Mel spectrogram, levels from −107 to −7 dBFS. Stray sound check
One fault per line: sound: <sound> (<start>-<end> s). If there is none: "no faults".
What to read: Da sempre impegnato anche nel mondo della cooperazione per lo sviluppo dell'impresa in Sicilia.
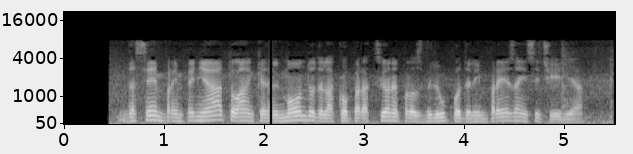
sound: dropout (2.0-2.1 s)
